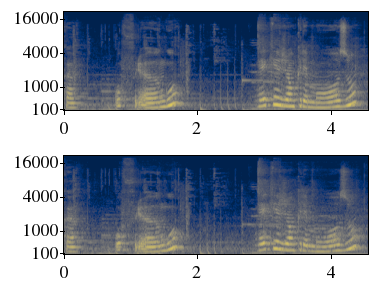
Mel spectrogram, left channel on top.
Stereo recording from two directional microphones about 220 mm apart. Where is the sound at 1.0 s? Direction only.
50° left (ahead or behind).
